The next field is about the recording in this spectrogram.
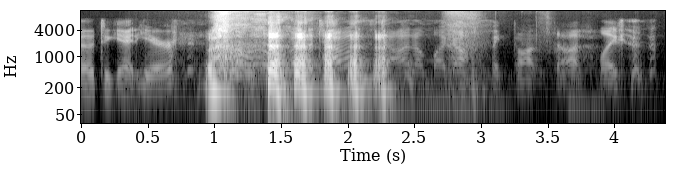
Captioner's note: laughing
